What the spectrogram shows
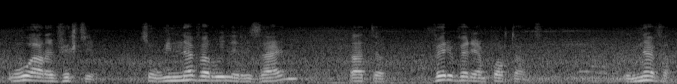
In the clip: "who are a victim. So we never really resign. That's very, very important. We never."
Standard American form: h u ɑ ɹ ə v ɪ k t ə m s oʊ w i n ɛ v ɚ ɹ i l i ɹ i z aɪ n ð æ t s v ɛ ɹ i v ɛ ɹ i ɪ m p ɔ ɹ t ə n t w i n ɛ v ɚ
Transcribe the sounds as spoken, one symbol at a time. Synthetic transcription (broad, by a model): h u ɑ ɹ ə v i k t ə m s oʊ w i n ɛ v ɚ w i l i ɹ i z aɪ n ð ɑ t v ɛ ɹ i v ɛ ɹ i ɪ m p ɔ ɹ t ə n t w i n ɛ v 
